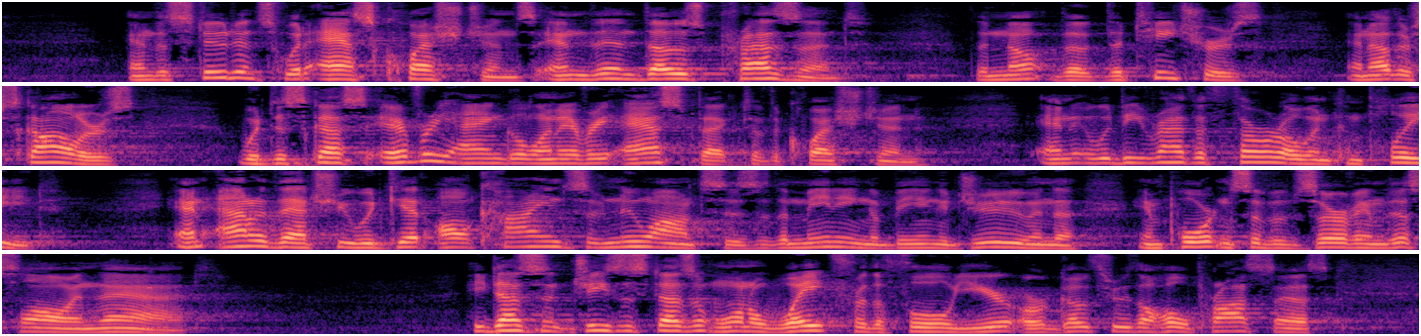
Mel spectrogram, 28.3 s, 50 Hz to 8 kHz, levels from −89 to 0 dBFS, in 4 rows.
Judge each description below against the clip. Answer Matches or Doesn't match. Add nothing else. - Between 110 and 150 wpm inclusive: Doesn't match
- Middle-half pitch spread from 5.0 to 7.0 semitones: Doesn't match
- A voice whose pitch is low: Doesn't match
